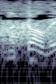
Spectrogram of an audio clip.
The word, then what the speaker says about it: McCovey: All during his minor league career, this fellow was called McCovey. That's the way he pronounced it, McCovey. And when he got to the major leagues with the Giants, everybody called him McCovey, so he said, all right.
